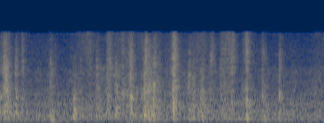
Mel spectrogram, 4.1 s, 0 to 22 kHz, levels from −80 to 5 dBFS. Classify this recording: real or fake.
fake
